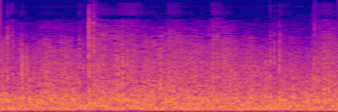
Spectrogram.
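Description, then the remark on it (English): A loud, continuous rumbling roar of large explosions near Beirut's airport in Lebanon, with a couple of sharper blasts cracking through the dense boom. No voices are heard. “Huge explosions have been seen and heard near Beirut's airport after a civilian aircraft landed.”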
